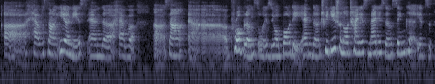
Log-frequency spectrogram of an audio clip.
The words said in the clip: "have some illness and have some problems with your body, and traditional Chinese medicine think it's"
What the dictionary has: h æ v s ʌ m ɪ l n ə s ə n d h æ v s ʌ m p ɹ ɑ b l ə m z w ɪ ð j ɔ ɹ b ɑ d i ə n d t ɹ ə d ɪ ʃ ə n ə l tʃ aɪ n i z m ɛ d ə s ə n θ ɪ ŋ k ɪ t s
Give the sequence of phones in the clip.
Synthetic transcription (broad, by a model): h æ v s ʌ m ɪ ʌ n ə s ə n d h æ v s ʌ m p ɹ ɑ b l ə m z w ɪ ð j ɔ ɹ b ɑ d i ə n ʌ t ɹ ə d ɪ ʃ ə n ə l tʃ aɪ n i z m ɛ d ə s ə n s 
